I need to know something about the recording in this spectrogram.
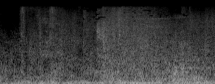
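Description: A game turret explodes and crumbles.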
